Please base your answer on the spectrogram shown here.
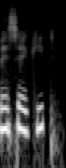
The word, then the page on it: mesegit: Mi'gmaq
